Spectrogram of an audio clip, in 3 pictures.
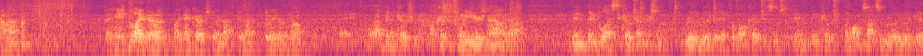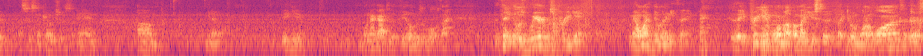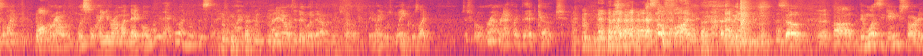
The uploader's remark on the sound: Postgame Press Conference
